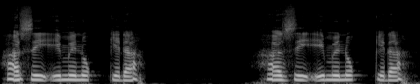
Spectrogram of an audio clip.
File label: "hvse emenokketv", Muscogee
